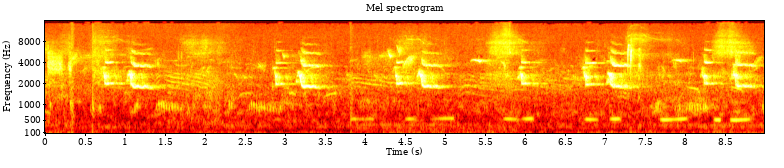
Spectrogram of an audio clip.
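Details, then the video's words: Male Buff-crested Bustard (Lophotis gindiana) courting a female in Tsavo East National Park, Kenya: bright, ringing chirped phrases roughly every two seconds over a steady run of short, lower whistled notes. "Buff-crested Bustard Courtship"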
